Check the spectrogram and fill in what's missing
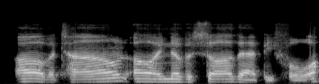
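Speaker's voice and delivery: dry, sarcastic feigned surprise and wonder. Retelling a comment made to friends: retelling a sarcastic comment. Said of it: "I make the sarcastic comment".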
